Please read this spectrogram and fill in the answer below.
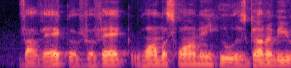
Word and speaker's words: Vivek Ramaswamy: by his name is, I say it wrong every time, but it's Vivek Ramaswamy, who is going to be running for president and step down.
